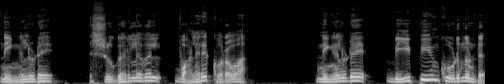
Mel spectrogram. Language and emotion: Malayalam, fearful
